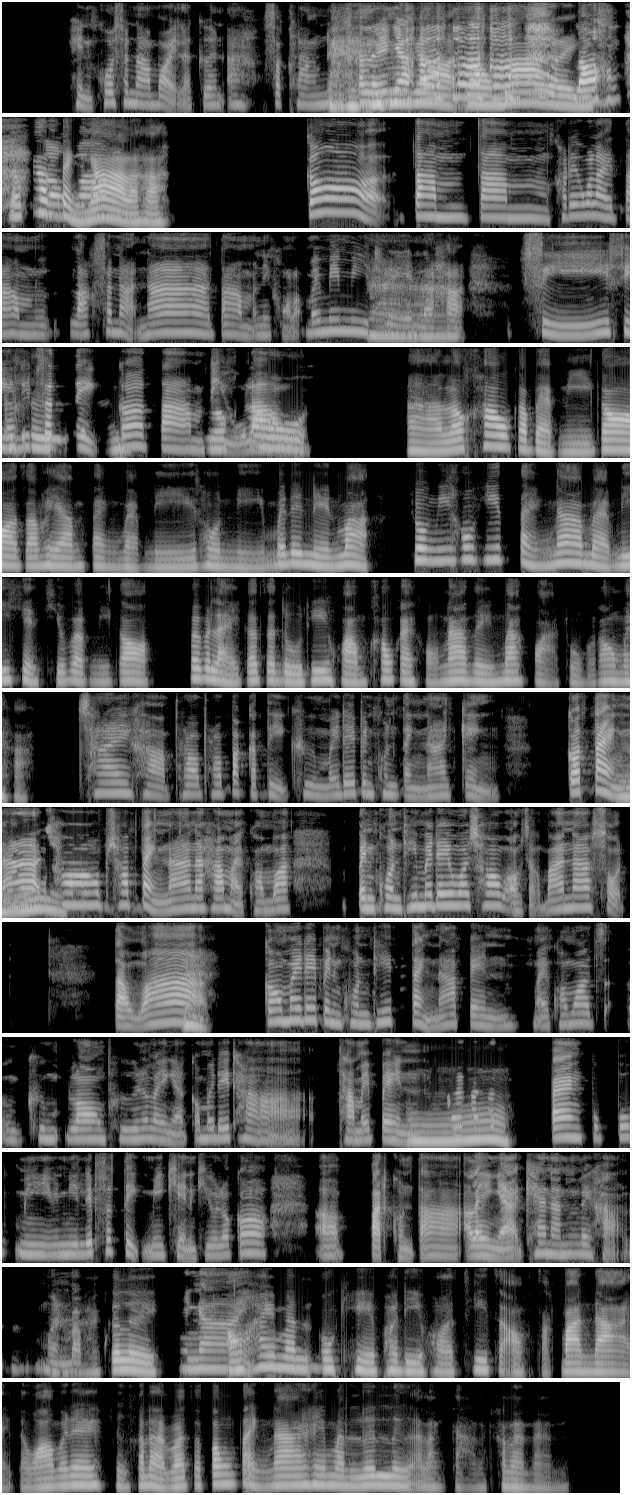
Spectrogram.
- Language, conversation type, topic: Thai, podcast, ชอบแต่งตัวตามเทรนด์หรือคงสไตล์ตัวเอง?
- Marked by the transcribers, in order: chuckle; laughing while speaking: "อะไรอย่างเงี้ย"; unintelligible speech; other background noise; other noise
